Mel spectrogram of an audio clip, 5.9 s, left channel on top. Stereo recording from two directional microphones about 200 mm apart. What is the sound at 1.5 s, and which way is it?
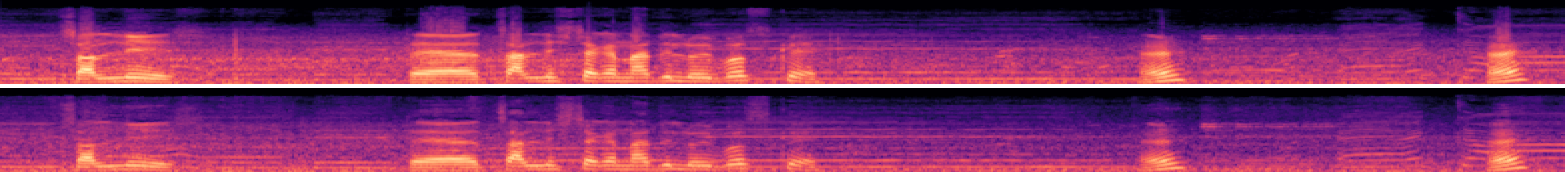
Speech, 20° right (ahead or behind).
